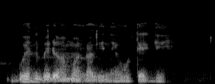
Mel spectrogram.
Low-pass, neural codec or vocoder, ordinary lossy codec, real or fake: 7.2 kHz; vocoder, 22.05 kHz, 80 mel bands, HiFi-GAN; none; fake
